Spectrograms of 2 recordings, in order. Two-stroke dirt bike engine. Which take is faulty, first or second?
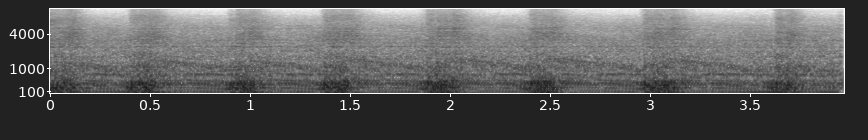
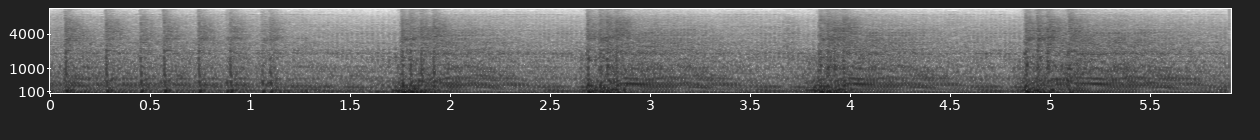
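second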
